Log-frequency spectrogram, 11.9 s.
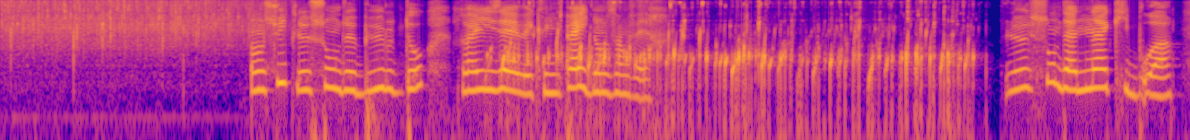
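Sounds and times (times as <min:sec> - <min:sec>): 
potatoes sizzling in a frying pan: 0:00.0 - 0:02.9
speech: 0:02.6 - 0:06.9, 0:10.1 - 0:11.8.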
